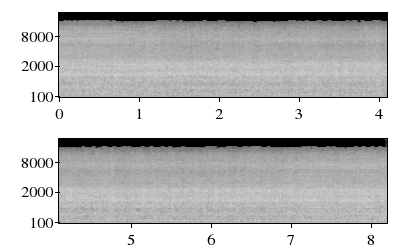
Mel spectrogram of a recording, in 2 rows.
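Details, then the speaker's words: Willys CJ2A L-head 134 flathead on test stand with T90, Dana 18 and overdrive, break-in oil, warming up before carburetor and timing set: even steady idle with soft uniform patter, no knocks or misses; normal. "hey everybody we're running Hal's engine today this is his L head 290 Dana 18. and Overdrive"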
